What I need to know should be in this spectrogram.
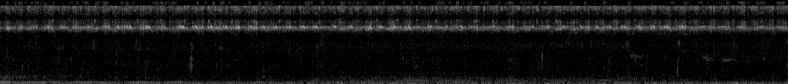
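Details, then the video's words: Domesticated black crickets, known as para crickets, giving a continuous high-pitched pulsing trill, dense and even in rhythm, with a slight rise in intensity midway and little other sound. "Para crickets, also known as black crickets, are domesticated crickets"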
